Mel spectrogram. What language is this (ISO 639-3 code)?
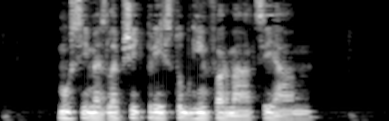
slk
